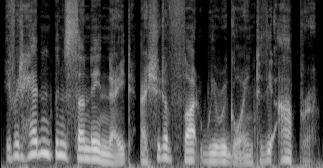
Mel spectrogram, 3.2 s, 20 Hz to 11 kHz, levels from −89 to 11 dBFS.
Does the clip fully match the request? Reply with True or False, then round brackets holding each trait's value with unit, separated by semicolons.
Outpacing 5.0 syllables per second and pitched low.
True (6.6 syllables/s; 130 Hz)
